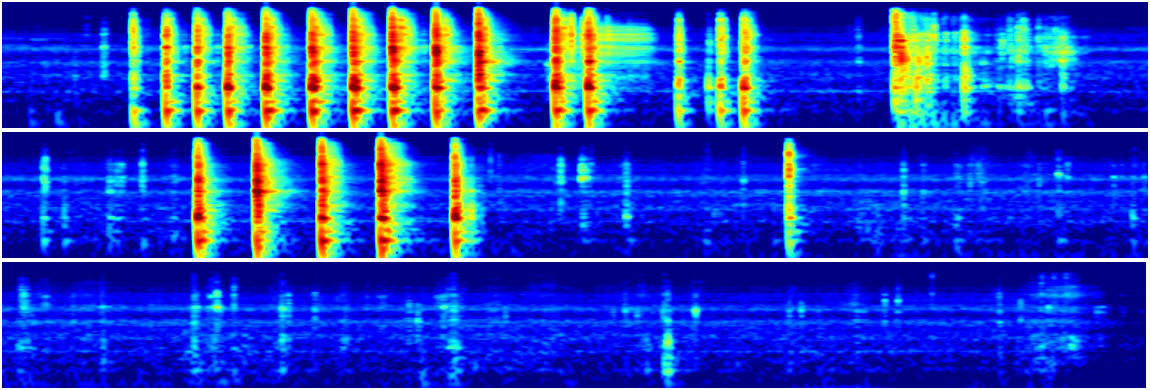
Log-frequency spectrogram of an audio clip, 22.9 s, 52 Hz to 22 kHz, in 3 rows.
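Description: A fast run of about a dozen sharp knocks on hard 3D-printed plastic parts, about four a second, then a shorter run of five and a single knock a little later. Faint clicks of parts being handled follow.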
